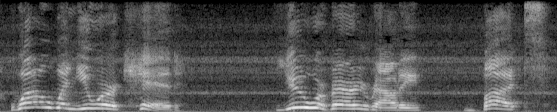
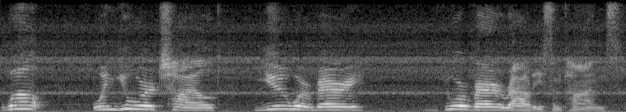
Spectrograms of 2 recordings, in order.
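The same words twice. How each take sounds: First: High, loud mock-mom voice; raised, emphatic voice just short of a shout; imitated near-yelling. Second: Imitating mom's slightly raised voice; imitated raised voice. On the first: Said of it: "she's pretty much yelling". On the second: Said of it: "she raises her voice more and more".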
